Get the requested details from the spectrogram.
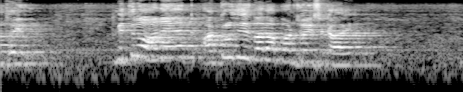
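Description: A middle-aged man speaks calmly, close by.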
